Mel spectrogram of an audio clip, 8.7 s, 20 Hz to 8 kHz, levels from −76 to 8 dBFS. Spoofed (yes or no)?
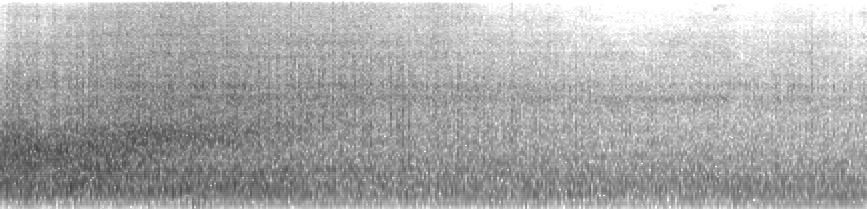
yes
